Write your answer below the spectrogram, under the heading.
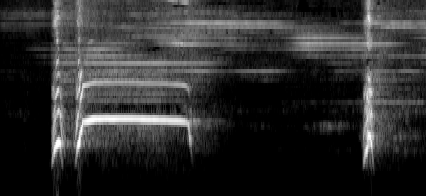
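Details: A coyote (Canis latrans) gives two sharp barks, then a steady, level howl, and ends with one more bark.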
